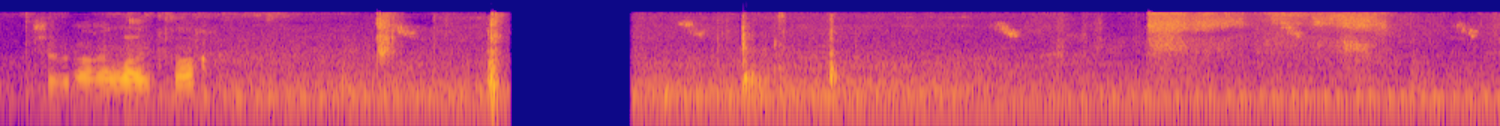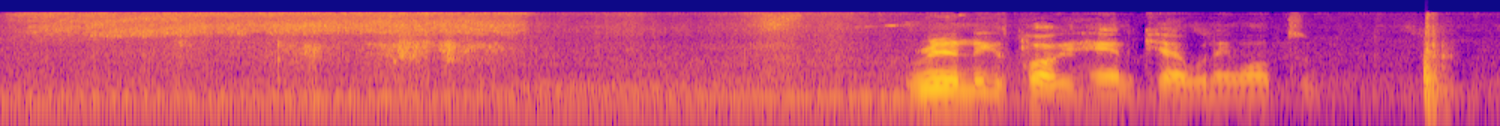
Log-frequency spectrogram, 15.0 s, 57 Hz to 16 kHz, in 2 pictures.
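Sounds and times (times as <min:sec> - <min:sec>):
steady low hum: 0:00.0 - 0:02.6, 0:03.2 - 0:15.0
phone microphone rustling hiss: 0:05.2 - 0:12.6.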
